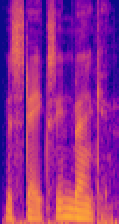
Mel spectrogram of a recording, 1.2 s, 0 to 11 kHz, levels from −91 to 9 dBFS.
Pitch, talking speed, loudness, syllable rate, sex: 100 Hz, 150 wpm, -15 LUFS, 5.6 syllables/s, male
